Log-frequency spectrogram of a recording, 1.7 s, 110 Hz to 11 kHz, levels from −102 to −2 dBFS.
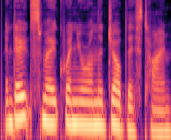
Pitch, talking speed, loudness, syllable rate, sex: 185 Hz, 350 wpm, -15 LUFS, 7.5 syllables/s, female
